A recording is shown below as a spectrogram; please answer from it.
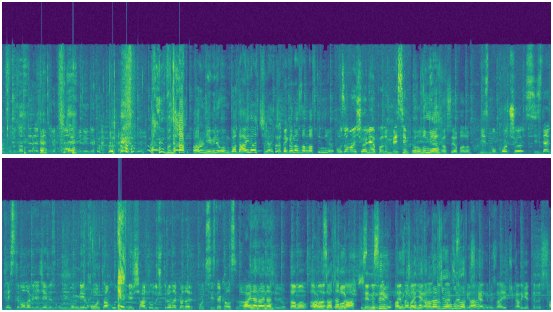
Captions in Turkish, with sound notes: + "Bunu zapt edersem köpeği alıp gideyim" diyor. (Gülüşmeler..) - Yemin ediyorum bu daha inatçı. - Köpek en azından laf dinliyor. + O zaman şöyle yapalım Besim. - Yoruldum gerçekten. - Nasıl yapalım? - Biz bu koçu, sizden teslim alabileceğimiz... ...uygun bir ortam, uygun bir şart oluşturana kadar... ...koç sizde kalsın. Yapacak bir şey yok. - Tamam. Ama koç senindir. - Ne zaman istersen biz kendimiz sana getiririz. Sıkıntı yok.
